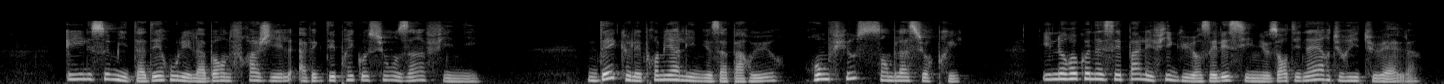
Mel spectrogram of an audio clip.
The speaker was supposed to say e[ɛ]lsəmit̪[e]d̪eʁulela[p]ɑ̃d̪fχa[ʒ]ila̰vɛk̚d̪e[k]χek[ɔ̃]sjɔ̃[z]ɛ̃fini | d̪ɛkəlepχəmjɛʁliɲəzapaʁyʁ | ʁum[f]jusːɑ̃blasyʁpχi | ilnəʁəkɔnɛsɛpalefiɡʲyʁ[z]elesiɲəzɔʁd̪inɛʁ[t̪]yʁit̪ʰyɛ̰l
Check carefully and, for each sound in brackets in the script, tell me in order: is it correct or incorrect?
incorrect: i, incorrect: a, incorrect: b, correct, incorrect: p, incorrect: ɔ, correct, correct, correct, incorrect: d̪

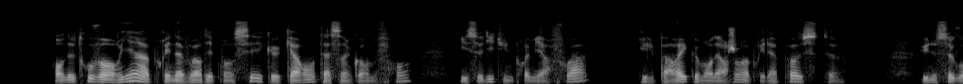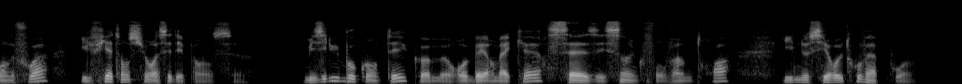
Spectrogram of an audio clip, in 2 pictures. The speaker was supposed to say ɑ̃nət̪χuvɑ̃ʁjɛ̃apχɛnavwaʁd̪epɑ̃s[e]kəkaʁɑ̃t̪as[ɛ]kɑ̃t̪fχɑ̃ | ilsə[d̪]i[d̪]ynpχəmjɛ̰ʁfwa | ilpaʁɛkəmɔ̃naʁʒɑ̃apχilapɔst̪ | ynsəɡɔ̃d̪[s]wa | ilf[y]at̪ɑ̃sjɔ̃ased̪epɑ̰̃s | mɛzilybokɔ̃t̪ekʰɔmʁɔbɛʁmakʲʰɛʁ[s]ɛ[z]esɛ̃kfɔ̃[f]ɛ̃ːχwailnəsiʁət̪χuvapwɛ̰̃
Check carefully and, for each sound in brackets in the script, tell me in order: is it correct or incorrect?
correct, incorrect: ɛ̃, correct, incorrect: t̪, incorrect: f, incorrect: i, correct, correct, incorrect: v

